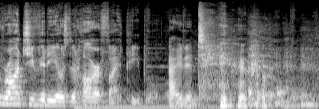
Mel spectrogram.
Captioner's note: chuckling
